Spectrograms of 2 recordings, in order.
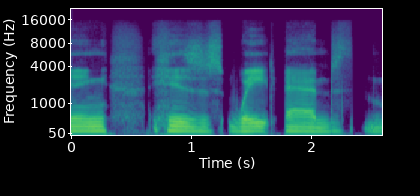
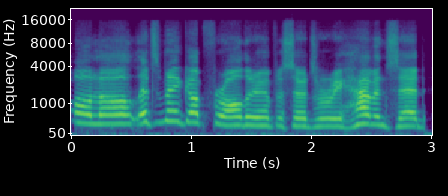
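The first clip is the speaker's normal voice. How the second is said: high sing-song name call; 12 semitones higher than usual. Pretend. Hosts chanting a missed name.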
